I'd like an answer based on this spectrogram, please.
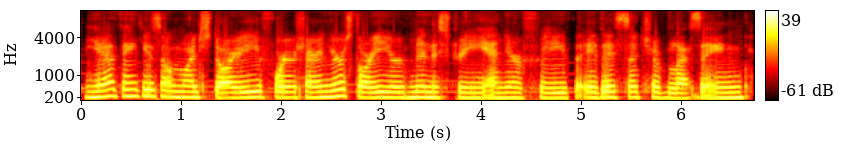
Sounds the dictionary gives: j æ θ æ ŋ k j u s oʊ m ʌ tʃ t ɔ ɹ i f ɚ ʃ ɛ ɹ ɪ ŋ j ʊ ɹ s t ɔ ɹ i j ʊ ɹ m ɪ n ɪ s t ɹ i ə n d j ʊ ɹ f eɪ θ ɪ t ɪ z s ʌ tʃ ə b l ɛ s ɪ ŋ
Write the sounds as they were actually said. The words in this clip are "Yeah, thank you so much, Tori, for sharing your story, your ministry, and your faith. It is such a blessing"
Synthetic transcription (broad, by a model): j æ θ æ ŋ k j u s oʊ m ʌ tʃ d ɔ ɹ i f ɚ ʃ ɛ ɹ ɪ ŋ j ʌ ɹ s t ɔ ɹ i j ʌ ɹ m ɪ n ɪ s t ɹ i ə n j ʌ ɹ f eɪ θ ɪ t ɪ z s ʌ tʃ ə b l ɛ s ɪ ŋ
